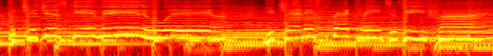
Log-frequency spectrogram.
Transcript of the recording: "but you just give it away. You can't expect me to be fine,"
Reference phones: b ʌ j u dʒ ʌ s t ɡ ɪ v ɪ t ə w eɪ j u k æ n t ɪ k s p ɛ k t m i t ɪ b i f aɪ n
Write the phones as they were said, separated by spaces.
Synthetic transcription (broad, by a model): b ʌ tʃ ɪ dʒ ʌ s ɡ ɪ v ɪ t ə w eɪ j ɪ k æ n t ɪ k s p ɛ k t m i t ɪ b i f aɪ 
